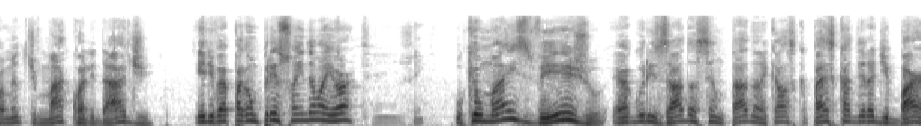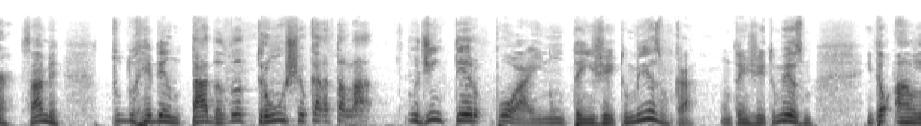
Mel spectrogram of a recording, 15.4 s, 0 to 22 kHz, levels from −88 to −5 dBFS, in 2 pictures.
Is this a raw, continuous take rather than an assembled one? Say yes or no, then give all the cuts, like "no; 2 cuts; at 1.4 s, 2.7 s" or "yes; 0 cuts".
yes; 0 cuts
